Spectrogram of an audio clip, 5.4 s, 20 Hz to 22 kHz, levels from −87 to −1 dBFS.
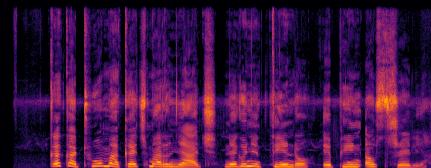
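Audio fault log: Nothing stood out on listening to this speech clip.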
